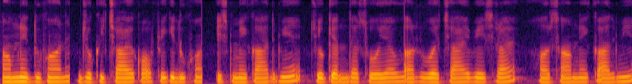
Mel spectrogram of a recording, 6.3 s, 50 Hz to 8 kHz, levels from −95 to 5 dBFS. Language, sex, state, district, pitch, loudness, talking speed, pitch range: Hindi, male, Maharashtra, Aurangabad, 145 Hz, -18 LUFS, 295 wpm, 140-150 Hz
